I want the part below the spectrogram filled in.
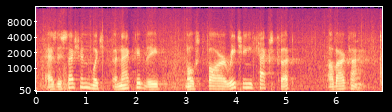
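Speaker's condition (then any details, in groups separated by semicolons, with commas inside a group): No condition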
